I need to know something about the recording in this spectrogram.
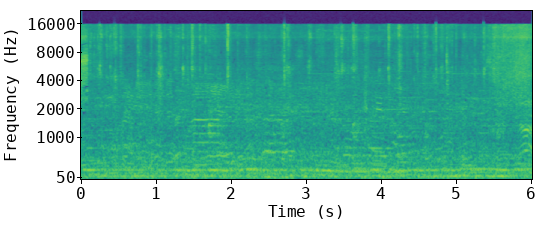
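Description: Casino floor background: faint chatter of distant voices over a steady low hum.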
